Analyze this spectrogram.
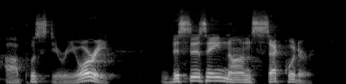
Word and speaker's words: a posteriori: Jim Bob, the pronunciation is a posteriori. Sound it out.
